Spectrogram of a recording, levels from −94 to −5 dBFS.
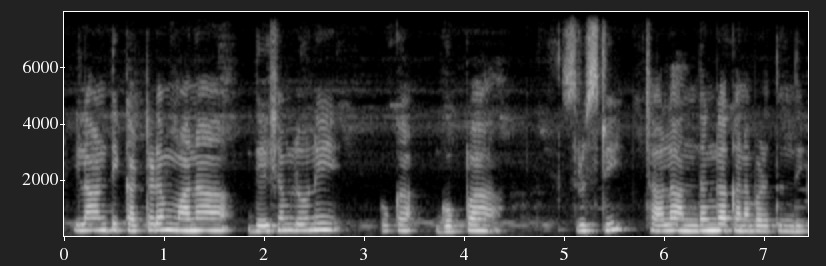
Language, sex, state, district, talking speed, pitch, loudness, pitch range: Telugu, female, Telangana, Karimnagar, 80 wpm, 215 Hz, -25 LUFS, 200-225 Hz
